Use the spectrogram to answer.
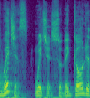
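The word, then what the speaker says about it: Wytches: famine if you've read witches or watches as nick from key collector comics calls it because it's spelled with and why um comment down below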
